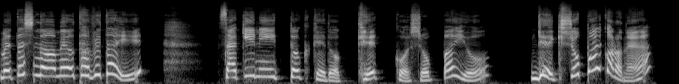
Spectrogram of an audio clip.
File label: DIALOGUE JP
